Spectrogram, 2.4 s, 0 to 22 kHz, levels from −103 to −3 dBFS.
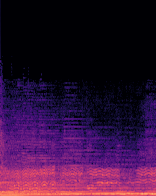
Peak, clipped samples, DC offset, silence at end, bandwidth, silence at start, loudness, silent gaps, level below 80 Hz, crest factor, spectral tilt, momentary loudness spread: -18 dBFS; under 0.1%; under 0.1%; 0 s; 8.6 kHz; 0 s; -29 LUFS; none; -60 dBFS; 12 dB; -7 dB/octave; 2 LU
